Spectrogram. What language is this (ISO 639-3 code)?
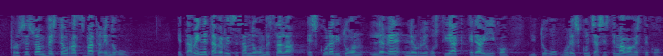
eus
